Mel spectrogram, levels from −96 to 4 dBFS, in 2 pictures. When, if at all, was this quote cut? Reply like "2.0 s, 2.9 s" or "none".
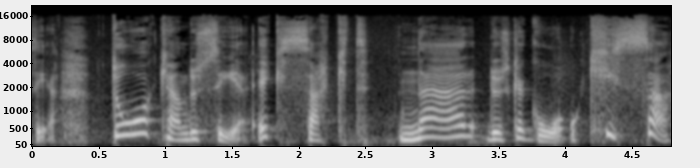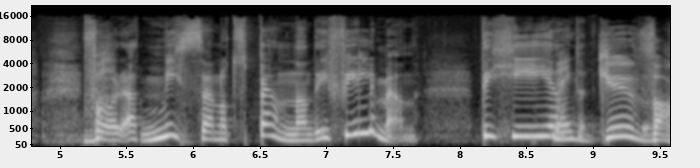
5.2 s, 5.6 s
